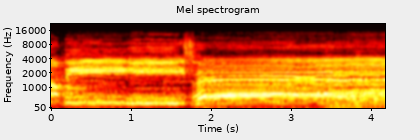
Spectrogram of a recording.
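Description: Male gospel quartet singing in close harmony into microphones: a held chord, a short break for breath about two seconds in, then another long held chord.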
